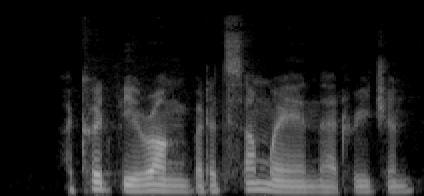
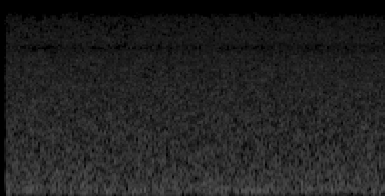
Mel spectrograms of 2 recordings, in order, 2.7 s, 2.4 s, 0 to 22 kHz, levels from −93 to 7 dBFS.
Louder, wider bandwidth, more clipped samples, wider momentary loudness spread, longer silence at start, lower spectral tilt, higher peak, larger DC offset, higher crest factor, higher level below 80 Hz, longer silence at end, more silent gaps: first, -35 LUFS vs -57 LUFS; about the same, 15.5 kHz vs 16.5 kHz; neither; first, 11 LU vs 0 LU; first, 0.4 s vs 0 s; first, -6.5 dB/octave vs -2.5 dB/octave; first, -16 dBFS vs -46 dBFS; neither; first, 20 dB vs 12 dB; about the same, -76 dBFS vs -76 dBFS; about the same, 0.1 s vs 0 s; neither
